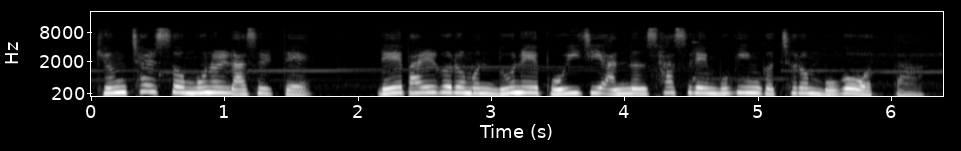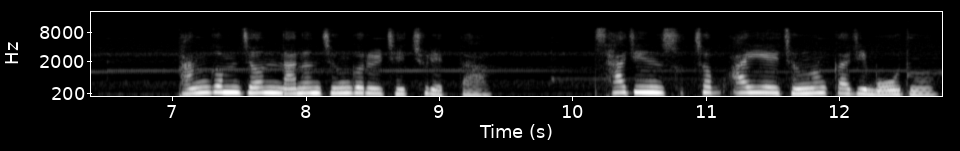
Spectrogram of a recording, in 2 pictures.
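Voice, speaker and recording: An older woman narrating a first-person audiobook story in a measured, somber way. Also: a little high, warm tone.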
